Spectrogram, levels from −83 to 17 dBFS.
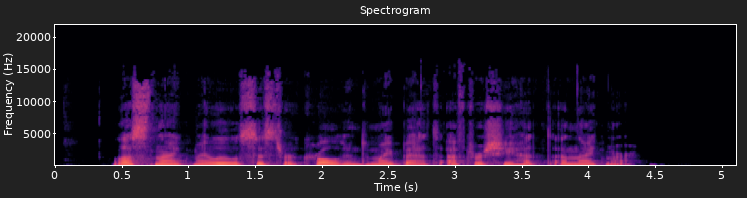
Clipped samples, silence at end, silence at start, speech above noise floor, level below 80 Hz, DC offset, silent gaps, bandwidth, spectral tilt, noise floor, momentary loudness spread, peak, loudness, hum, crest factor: under 0.1%; 0.8 s; 0.45 s; 61 dB; -52 dBFS; under 0.1%; none; 15 kHz; -6 dB/octave; -84 dBFS; 7 LU; -4 dBFS; -24 LUFS; none; 20 dB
